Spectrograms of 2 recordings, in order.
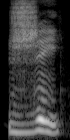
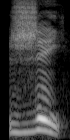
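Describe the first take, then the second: The two takes are said the same way.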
